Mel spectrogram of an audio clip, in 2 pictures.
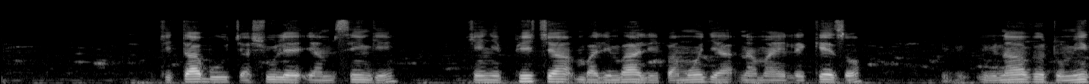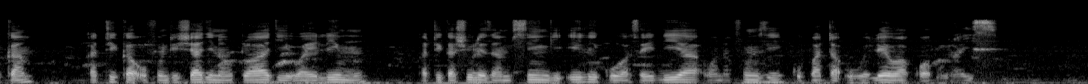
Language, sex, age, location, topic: Swahili, male, 18-24, Dar es Salaam, education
